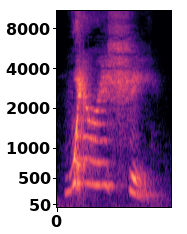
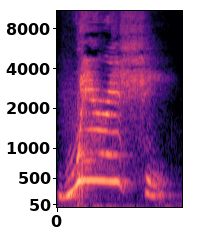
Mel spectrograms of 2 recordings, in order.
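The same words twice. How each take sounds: First: Raised, slow imitation of a man yelling; calling out the search, raised and slow; retold yell. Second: Higher, louder, slower imitated yell; retold shout. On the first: Congresswoman retelling an intruder's yell, raised and slow. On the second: Congresswoman retelling the man's shout, louder and high. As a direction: let the search call ring out, high and slow. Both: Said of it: "I just start to hear these yells".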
